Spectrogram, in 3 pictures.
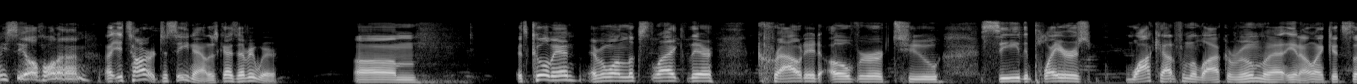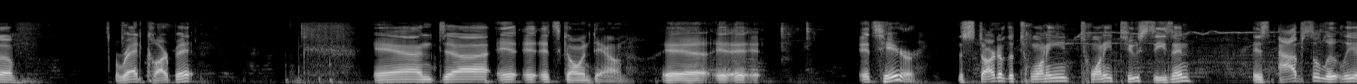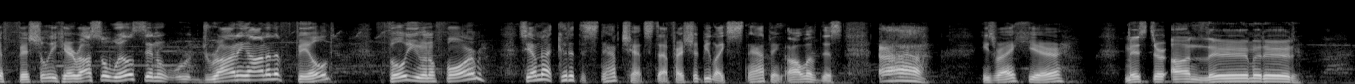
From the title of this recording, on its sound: LIVE from Training Camp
